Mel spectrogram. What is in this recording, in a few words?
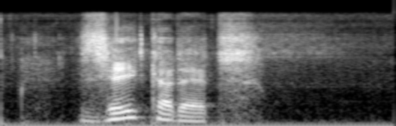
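"zeecadet", Dutch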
